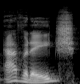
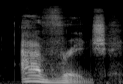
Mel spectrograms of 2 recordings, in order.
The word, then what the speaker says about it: average: And a recent Oxford University study found that the average European banknote, remember the pronunciation is not average, it's average. It's two syllables.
